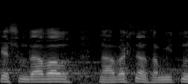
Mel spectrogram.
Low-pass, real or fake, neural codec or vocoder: 7.2 kHz; real; none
